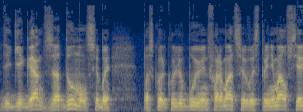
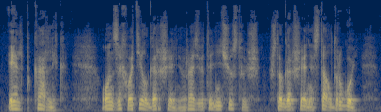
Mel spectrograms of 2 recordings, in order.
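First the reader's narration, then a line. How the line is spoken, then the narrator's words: Whispered. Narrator (Russian): прошептала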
